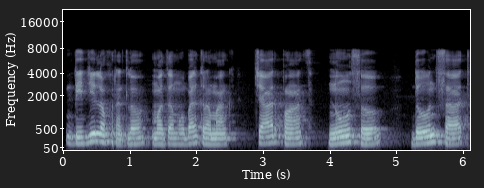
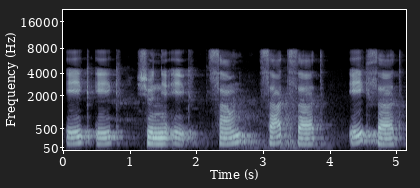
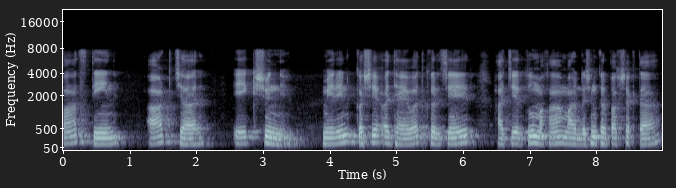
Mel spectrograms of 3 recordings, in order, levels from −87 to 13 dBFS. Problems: background sounds at intervals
